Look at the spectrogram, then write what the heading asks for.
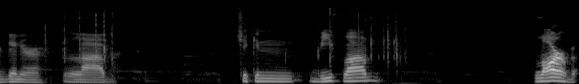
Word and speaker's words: larb: Chicken lob. How do you spell lob? They're asking what's for dinner. Lob. Chicken beef lob. Larb. Oh yeah, it's spelled larb.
